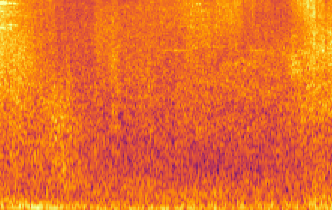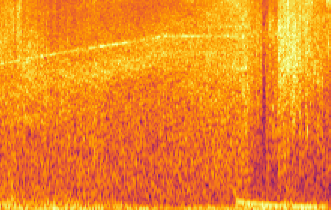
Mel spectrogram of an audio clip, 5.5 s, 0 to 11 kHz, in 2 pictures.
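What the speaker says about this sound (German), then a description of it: "Mach eine Explosion." An explosion in the video game Sniper Elite 4, a loud broad rumbling blast with debris-like roar that sustains and swells again near the end, heard alone with no talking.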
